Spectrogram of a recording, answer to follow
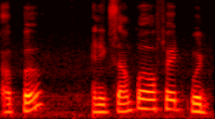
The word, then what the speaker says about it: apa: The last vowel often becomes a softer schwa.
